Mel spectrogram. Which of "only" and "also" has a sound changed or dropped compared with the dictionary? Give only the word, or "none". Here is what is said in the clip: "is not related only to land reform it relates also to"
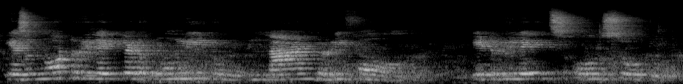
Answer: also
